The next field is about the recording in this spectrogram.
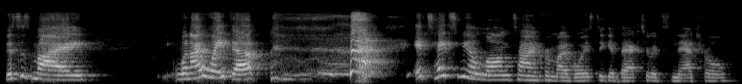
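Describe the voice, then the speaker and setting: A woman's voice: mid-range voice, expressive, a little slow, long pauses, bright, forceful tone, reverberant. A woman hosting a podcast over a video call, blunt and laughing often with a lot of swearing. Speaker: podcast host.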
